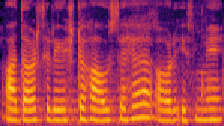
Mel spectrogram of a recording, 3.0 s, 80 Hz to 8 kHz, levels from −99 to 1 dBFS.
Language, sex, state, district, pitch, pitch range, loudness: Hindi, female, Bihar, West Champaran, 240 Hz, 230-245 Hz, -17 LUFS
